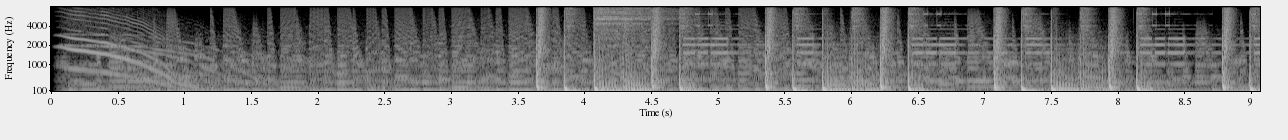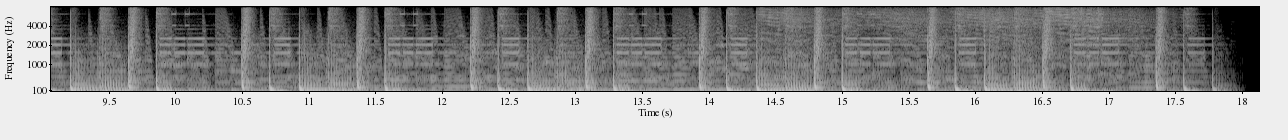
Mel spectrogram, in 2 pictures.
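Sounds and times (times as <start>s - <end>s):
instrumental music: 3.6s - 17.9s.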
